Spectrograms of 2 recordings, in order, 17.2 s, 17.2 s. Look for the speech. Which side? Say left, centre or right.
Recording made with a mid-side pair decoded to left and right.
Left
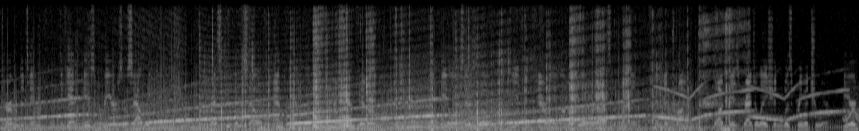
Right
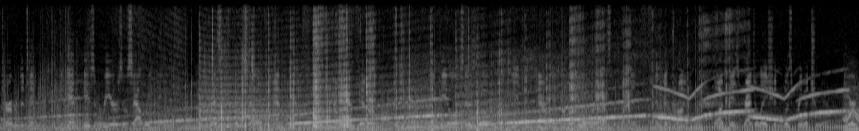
centre.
